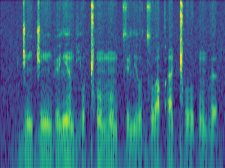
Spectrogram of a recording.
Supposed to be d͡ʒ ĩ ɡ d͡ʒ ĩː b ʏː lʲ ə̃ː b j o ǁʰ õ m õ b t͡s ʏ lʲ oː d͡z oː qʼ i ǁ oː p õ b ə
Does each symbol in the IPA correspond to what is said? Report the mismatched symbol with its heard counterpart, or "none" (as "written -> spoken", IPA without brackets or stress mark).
none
